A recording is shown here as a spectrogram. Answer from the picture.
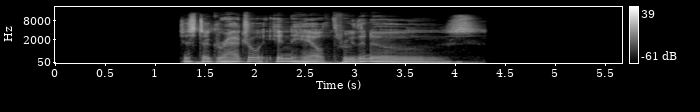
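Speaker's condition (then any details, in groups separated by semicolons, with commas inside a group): No condition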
